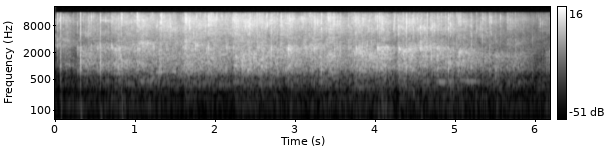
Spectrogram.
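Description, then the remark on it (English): An audience claps for the volunteers steadily for about six seconds, a dense wash of overlapping handclaps at a fairly even loudness that thins out slightly at the end. “Aha, take a seat, let's clap for the volunteers.”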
